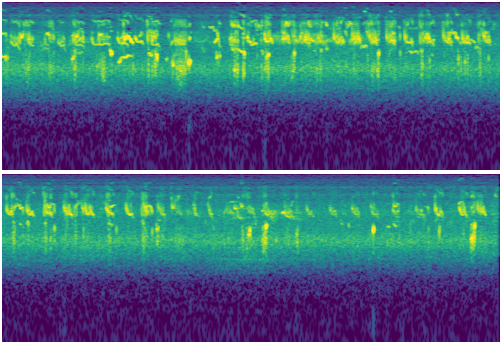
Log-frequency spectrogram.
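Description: Blackbird nestlings beg with high, rapid cheeping.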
